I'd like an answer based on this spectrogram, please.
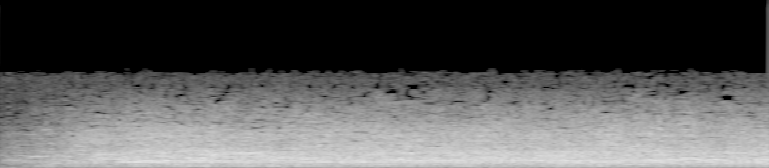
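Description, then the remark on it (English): A large studio audience shouts and roars its disapproval together, swelling within the first second into a loud, dense wall of voices that holds steady without a break. No individual words stand out. “The crowd screams their disapproval.”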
